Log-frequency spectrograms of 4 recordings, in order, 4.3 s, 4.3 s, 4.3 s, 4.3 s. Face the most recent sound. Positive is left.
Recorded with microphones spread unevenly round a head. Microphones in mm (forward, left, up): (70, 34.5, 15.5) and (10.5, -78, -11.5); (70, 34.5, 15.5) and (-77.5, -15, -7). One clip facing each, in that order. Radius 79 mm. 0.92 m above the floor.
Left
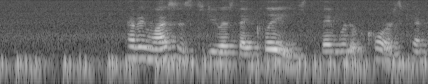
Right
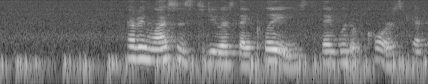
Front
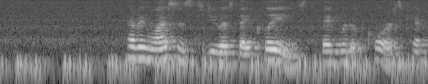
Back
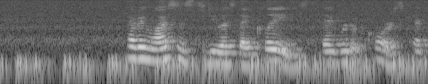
turn(degrees=-30)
